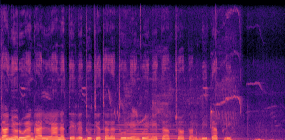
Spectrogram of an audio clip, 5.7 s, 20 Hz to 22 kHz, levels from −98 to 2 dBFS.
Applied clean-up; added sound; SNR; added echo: none; Wind instrument, woodwind instrument; 18 dB; none.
